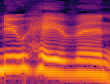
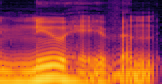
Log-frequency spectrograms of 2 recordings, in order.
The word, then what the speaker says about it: New Haven: Oh, you say New Haven? Ew. I never heard of how do you say No. it? You were saying it right. You're just saying New Haven instead of New Haven. New Haven. That's like saying New York.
